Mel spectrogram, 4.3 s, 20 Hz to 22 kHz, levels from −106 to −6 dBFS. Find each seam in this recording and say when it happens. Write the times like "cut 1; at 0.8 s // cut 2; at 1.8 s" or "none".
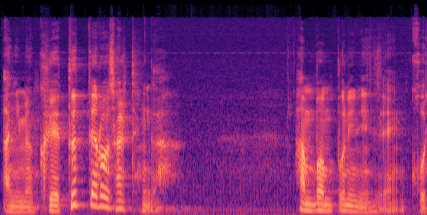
none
